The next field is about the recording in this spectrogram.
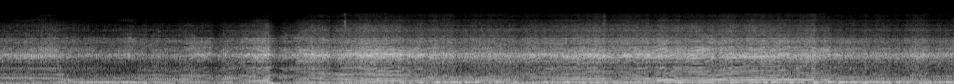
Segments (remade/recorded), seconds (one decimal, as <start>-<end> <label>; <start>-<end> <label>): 0.0-1.7 recorded; 1.7-3.1 remade; 3.1-9.5 recorded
